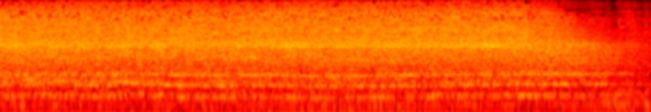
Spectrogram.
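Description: A pro stock pulling tractor at an indoor winter nationals tractor pull in Louisville roars at full power, a loud, dense, unbroken engine blare that holds steady and only starts to ease at the very end.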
